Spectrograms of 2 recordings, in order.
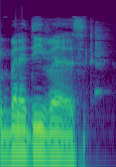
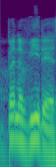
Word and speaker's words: Benavidez: TKO and Jose Benavidez. – Oh, you said it wrong. That's a tough last name. – Benavidez. Oh, sorry. Benavidez.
